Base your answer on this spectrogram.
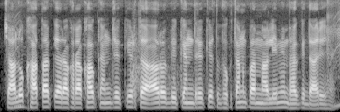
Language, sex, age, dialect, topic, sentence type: Magahi, male, 18-24, Southern, banking, statement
